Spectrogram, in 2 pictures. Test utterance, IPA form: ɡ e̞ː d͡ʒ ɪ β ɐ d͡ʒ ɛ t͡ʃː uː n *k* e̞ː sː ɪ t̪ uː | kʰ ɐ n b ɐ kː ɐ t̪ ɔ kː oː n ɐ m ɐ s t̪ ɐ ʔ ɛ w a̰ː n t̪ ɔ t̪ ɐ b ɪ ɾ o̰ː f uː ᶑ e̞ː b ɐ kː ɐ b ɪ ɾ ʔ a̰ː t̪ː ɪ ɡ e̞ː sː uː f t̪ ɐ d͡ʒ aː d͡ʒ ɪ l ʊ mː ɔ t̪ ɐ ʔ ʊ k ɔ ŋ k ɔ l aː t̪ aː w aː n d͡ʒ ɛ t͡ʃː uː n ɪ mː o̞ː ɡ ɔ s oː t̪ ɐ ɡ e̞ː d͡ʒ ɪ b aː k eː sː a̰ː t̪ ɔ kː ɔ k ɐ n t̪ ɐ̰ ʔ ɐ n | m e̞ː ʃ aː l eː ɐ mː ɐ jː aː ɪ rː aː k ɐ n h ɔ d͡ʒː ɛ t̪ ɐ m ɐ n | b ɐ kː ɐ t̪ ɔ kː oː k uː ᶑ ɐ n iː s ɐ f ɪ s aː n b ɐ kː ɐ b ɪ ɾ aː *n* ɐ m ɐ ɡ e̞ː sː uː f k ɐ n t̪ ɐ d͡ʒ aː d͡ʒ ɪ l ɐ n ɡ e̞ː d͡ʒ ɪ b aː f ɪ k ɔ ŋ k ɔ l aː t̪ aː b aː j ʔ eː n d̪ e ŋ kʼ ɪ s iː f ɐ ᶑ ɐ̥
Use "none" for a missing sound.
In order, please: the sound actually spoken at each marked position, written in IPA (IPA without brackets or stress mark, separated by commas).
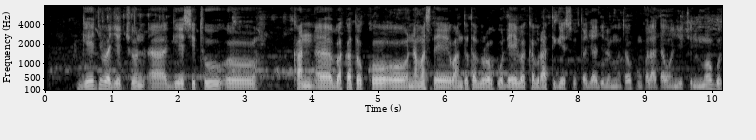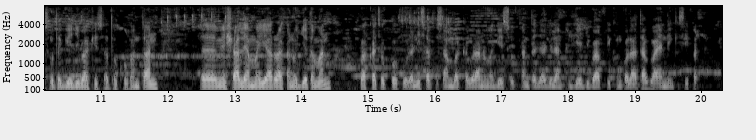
ɡ, n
